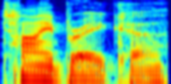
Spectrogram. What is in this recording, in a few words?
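"tie breaker", British English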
